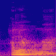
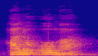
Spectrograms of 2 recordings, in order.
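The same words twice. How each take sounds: First: Louder hello to grandma on the phone; said loudly. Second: Near-shout, higher and much louder; almost shouting. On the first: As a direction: raise the voice for a bad phone line. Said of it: "antwortete ich laut". (laut ins Telefon zur Oma) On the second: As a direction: yell it so grandma can hear over the phone. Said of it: "ich schrie fast". (fast geschrien, höher und viel lauter) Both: A narrator's reading.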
